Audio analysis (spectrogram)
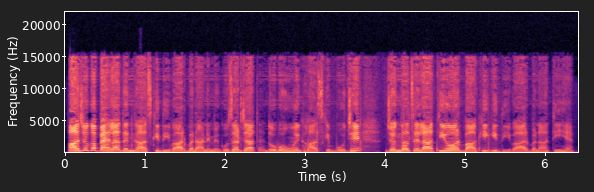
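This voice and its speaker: A woman storyteller narrates a scripted cartoon tale. Her pitch sits in the middle, and soft music runs under her voice. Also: a little fast, no room sound.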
